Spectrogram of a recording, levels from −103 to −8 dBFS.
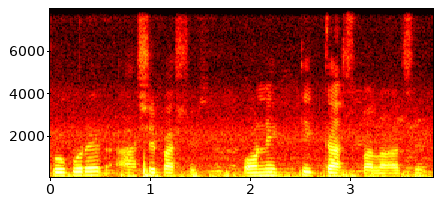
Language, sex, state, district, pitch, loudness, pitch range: Bengali, male, Tripura, West Tripura, 150 Hz, -19 LUFS, 135-160 Hz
